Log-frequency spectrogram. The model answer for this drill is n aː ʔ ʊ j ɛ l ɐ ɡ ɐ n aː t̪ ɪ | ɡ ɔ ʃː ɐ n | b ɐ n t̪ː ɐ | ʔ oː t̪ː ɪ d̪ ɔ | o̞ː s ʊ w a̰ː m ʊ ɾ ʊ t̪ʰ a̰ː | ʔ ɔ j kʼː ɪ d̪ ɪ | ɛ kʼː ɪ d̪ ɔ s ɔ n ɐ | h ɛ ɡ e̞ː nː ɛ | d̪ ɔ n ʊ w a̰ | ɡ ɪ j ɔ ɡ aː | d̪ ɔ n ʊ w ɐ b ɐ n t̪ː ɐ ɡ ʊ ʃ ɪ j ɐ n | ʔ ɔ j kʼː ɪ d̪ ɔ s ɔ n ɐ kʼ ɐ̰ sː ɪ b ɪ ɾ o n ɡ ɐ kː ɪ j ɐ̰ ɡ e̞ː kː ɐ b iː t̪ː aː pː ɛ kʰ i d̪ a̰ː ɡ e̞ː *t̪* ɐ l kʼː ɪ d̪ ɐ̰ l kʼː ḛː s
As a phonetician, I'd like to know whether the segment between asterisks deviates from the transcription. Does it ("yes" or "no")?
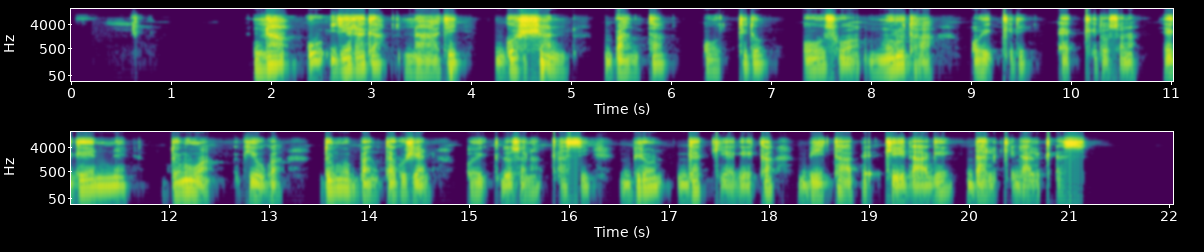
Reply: yes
